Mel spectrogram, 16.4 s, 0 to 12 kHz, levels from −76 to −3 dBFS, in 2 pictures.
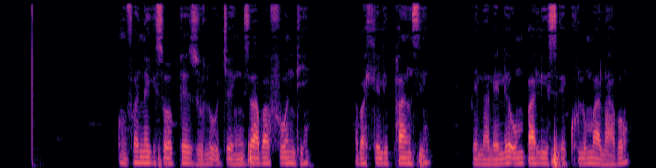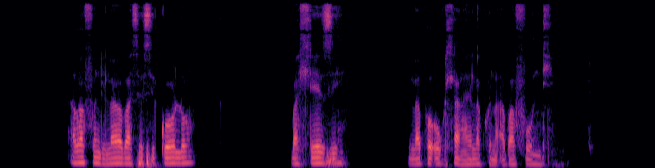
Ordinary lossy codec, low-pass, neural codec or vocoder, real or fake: MP3, 64 kbps; 10.8 kHz; none; real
